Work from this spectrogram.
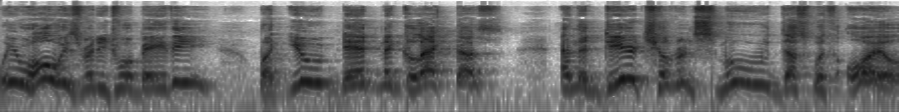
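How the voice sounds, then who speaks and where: In a put-on character voice pitched extremely high, a man talks at a moderate speed. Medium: read story.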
